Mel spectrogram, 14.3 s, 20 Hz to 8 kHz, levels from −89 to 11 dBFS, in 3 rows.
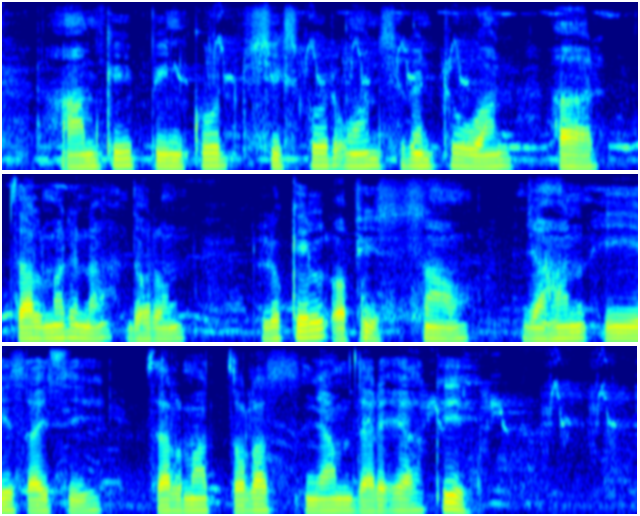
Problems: constant background noise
